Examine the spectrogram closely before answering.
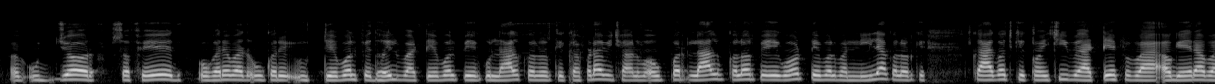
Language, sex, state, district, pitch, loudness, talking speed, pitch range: Hindi, male, Uttar Pradesh, Gorakhpur, 205 Hz, -22 LUFS, 190 wpm, 195-215 Hz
